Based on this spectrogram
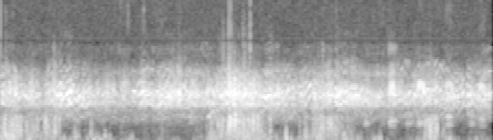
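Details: Brown boobies at a nesting colony on Ashmore Reef, Western Australia, give harsh, goose-like honks in short bursts over a steady hiss of wind and surf.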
